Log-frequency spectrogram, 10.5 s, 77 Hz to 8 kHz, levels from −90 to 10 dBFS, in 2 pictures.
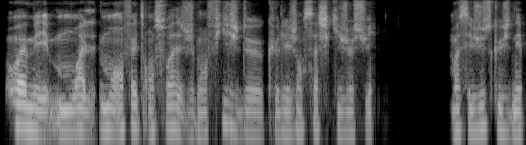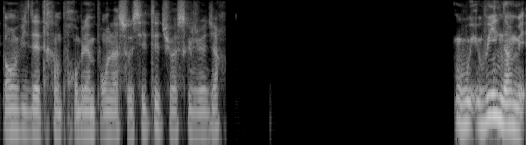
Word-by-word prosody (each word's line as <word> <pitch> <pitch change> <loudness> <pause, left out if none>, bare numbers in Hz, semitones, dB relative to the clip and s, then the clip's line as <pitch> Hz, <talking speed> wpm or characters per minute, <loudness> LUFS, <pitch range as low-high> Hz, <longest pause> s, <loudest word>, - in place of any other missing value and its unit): ouais, 140 -2 +6
mais 120 -3 +4
moi 120 +2 0
l 120 - -2
moi, 125 0 0
en 125 - +1
fait, 135 0 0
en 125 - -5
soi, 135 +2 +3
je 110 -1 -2
m'en 110 0 -6
fiche 130 +2 +2
de 110 -1 -4
que - - -5
les 115 0 -5
gens - - -1
sachent - - +6
qui - - -2
je - - -1
suis. - - 0 0.7
Moi, 125 - -3
c'est 125 0 +4
juste 135 +3 +2
que 125 - -4
je 120 - 0
n'ai 115 - -1
pas 120 - -6
envie 120 -1 -5
d'être 115 0 -2
un - - -6
problème 115 +1 -6
pour 110 - -8
la 110 - -4
société, 120 +5 -1
tu - - -4
vois 115 - -7
ce - - +2
que 115 - -9
je 110 - -8
veux - - -6
dire? - - -9 2.3
Oui, 155 -1 -1
oui, 190 +7 +4
non, 150 -5 +5
mais 135 -2 +1
120 Hz, 255 wpm, -24 LUFS, 115-135 Hz, 2.3 s, ouais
